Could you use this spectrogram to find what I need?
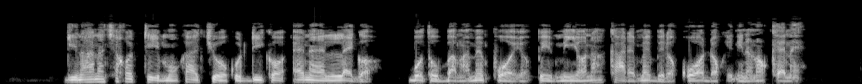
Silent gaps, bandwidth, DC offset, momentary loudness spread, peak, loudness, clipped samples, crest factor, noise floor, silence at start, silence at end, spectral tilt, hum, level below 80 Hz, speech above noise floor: none; 7.8 kHz; under 0.1%; 5 LU; 0 dBFS; -14 LUFS; under 0.1%; 14 dB; -75 dBFS; 0.65 s; 0.6 s; -4.5 dB/octave; none; -48 dBFS; 61 dB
